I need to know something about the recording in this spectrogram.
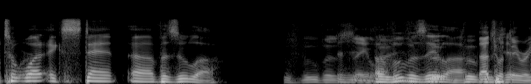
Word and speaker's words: vuvuzela: It's the Vuvuzela. Wikipedia It's pronounces it. Vulva-zella.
